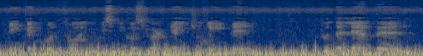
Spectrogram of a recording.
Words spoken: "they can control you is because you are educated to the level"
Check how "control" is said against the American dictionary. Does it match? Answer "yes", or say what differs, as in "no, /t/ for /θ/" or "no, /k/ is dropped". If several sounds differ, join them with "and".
no, /n/ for /l/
